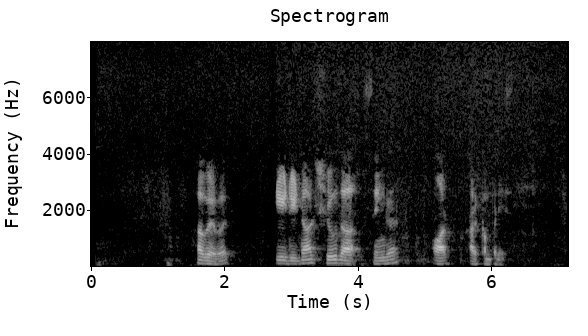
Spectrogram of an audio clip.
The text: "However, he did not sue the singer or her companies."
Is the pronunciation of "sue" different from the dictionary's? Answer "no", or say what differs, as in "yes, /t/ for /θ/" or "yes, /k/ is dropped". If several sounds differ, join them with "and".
yes, /ʃ/ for /s/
